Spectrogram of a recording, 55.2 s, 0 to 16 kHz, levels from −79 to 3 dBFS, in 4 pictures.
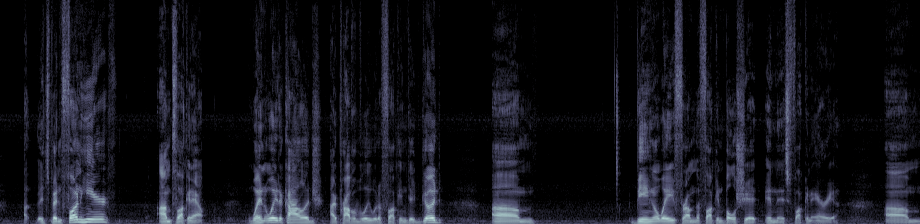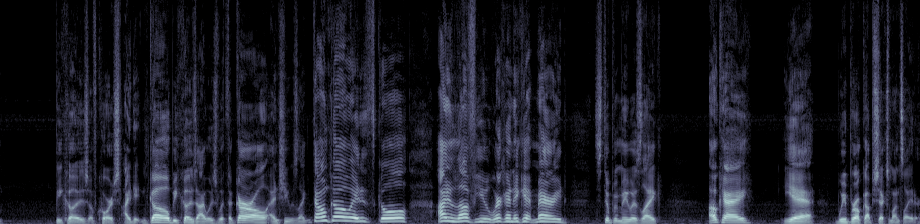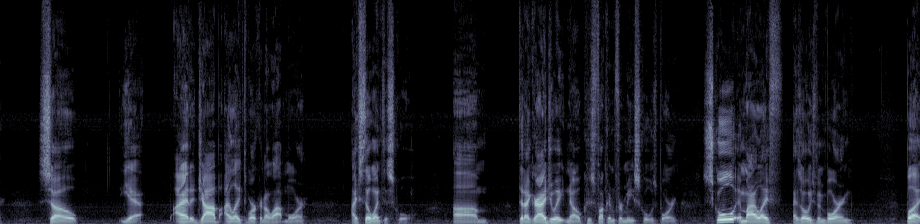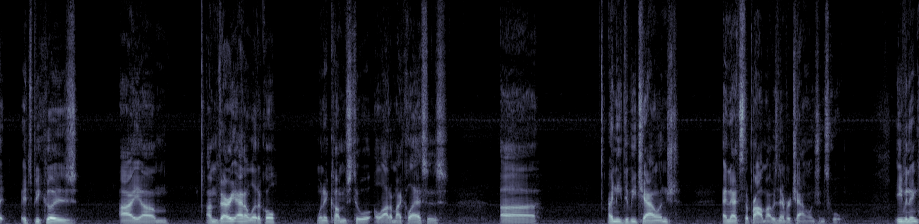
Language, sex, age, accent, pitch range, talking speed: English, male, 30-49, American, 95-125 Hz, 155 wpm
